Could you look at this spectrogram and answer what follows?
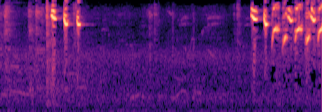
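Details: Wild European goldfinch recorded in Algeria, giving a few sharp high notes, a pause, then a quick run of bright twittering, tinkling phrases at the end.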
